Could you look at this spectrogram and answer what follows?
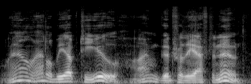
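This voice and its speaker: Wry, deadpan private eye, expressive delivery. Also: male voice, mid-range voice, fairly quick, breathy edge. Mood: patient, dry. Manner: deadpan, sardonic, folksy. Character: wry male private detective, world-weary but patient. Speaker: detective and first-person narrator. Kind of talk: radio mystery acting, noir narration.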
